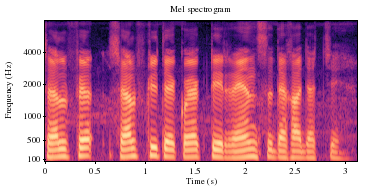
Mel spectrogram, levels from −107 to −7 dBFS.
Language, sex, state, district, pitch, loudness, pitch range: Bengali, male, Assam, Hailakandi, 150 Hz, -18 LUFS, 135-155 Hz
